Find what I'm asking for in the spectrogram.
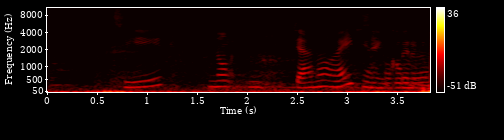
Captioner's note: speaking spanish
